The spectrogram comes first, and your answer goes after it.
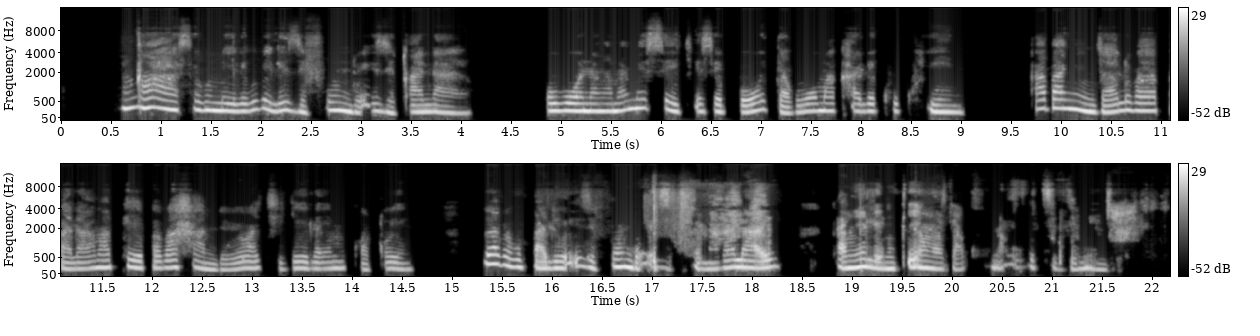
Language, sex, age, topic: North Ndebele, female, 25-35, health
